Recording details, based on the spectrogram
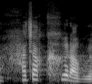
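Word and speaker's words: חזק: 강하다라는 말은 히브리어로 보면 하자크라고 읽어요.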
